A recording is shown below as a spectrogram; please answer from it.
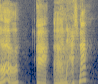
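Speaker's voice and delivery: low, incredulous, disbelieving, superior tone. Describing a type of guy who answers a question about a band, imitating how he says it. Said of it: "That's how he would say the band".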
